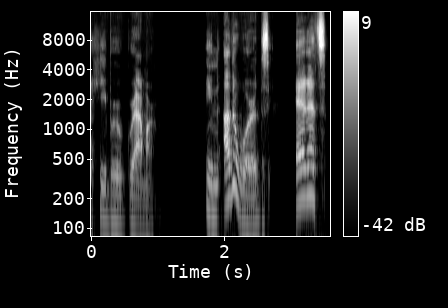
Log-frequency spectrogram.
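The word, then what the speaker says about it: ארץ: In other words, Eretz effectively changes its pronunciation whenever the Hebrew definitive article is added, turning it into Haaretz.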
